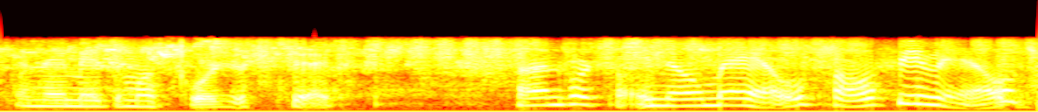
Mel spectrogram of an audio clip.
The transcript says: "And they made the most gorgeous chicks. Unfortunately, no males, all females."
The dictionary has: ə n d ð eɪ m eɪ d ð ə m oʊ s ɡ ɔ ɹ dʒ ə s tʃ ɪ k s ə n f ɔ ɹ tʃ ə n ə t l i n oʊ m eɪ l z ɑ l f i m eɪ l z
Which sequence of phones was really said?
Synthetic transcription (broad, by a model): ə n ð eɪ m eɪ d ð ə m oʊ s ɡ ɔ ɹ dʒ ə s tʃ ɪ k s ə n f ɔ ɹ tʃ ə n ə t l i n oʊ m eɪ l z ɑ l f i m eɪ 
